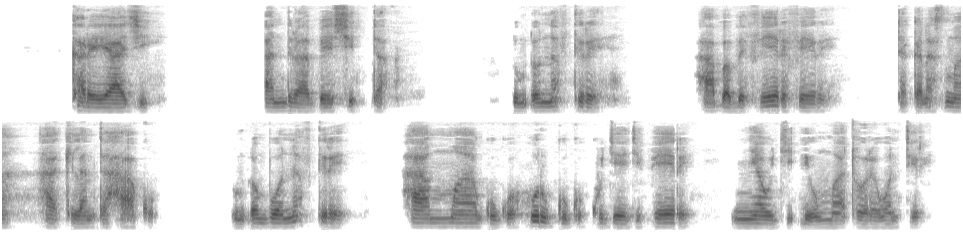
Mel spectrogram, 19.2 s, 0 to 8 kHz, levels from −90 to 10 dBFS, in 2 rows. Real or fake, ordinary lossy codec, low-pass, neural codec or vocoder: real; AAC, 32 kbps; 7.2 kHz; none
